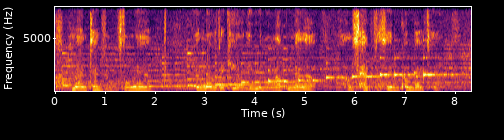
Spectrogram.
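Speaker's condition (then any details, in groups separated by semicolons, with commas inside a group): Parkinson's syndrome; no tremor, no physical weakness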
